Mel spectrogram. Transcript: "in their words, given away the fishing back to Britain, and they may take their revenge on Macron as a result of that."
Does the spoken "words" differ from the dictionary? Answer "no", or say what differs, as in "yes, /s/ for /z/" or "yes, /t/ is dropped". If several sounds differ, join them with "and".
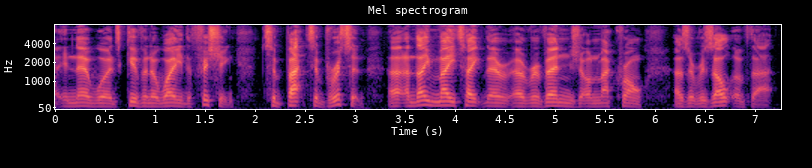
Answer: no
